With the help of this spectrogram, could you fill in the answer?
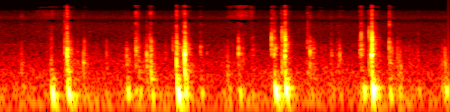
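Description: Fingertips type sparse, irregular key presses on a plastic mechanical keyboard fitted with cat-shaped plastic keycaps. Each press is a short, dull, low clack with a brief bright click on top, and they come in uneven clusters with quiet gaps between them.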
